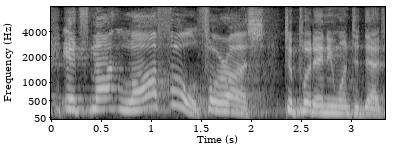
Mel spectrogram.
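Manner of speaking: lightly voiced insistent accusers. Accusers insisting to Pilate they cannot execute, lightly voiced.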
